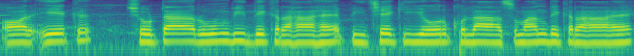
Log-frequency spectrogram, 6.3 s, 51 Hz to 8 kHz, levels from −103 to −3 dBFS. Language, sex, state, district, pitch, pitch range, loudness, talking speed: Hindi, female, Haryana, Jhajjar, 185 Hz, 180-190 Hz, -14 LUFS, 150 wpm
